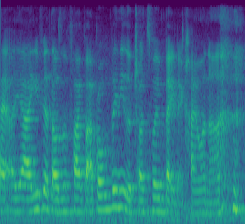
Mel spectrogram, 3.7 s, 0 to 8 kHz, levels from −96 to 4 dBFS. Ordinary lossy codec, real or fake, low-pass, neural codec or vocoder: none; real; 7.2 kHz; none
